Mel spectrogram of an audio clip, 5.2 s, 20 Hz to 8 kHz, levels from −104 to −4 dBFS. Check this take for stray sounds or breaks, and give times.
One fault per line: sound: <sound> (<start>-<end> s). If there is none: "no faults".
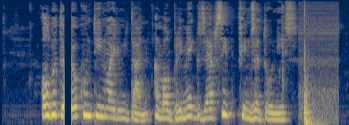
sound: dropout (1.0-1.1 s)
sound: thud (4.6-4.9 s)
